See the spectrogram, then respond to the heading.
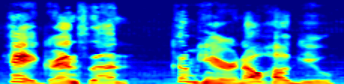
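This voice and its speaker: A man voicing an elderly grandmother in a scary story, slow, sweet, cooing and eagerly affectionate, over a noisy track. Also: high-pitched, big pitch swings, bright, forceful tone, soft background music, pitched above the performer's own voice, full character voice.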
